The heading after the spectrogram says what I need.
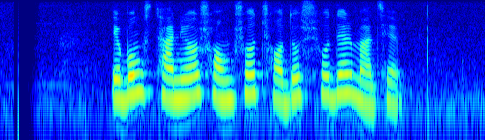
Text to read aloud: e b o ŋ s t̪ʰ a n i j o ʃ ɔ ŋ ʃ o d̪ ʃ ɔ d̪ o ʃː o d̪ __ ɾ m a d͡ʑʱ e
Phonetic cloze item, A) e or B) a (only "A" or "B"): A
